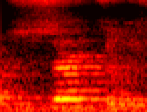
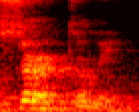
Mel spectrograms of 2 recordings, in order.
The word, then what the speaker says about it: Sertoli: He said, "I hate the way you mispronounce the man's name. The man's name was Sertoli." So I always say Sertoli cells. And hopefully there's hundreds of students now, people all across the country, that pronounce it right. The Sertoli cells, not Sertoli.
